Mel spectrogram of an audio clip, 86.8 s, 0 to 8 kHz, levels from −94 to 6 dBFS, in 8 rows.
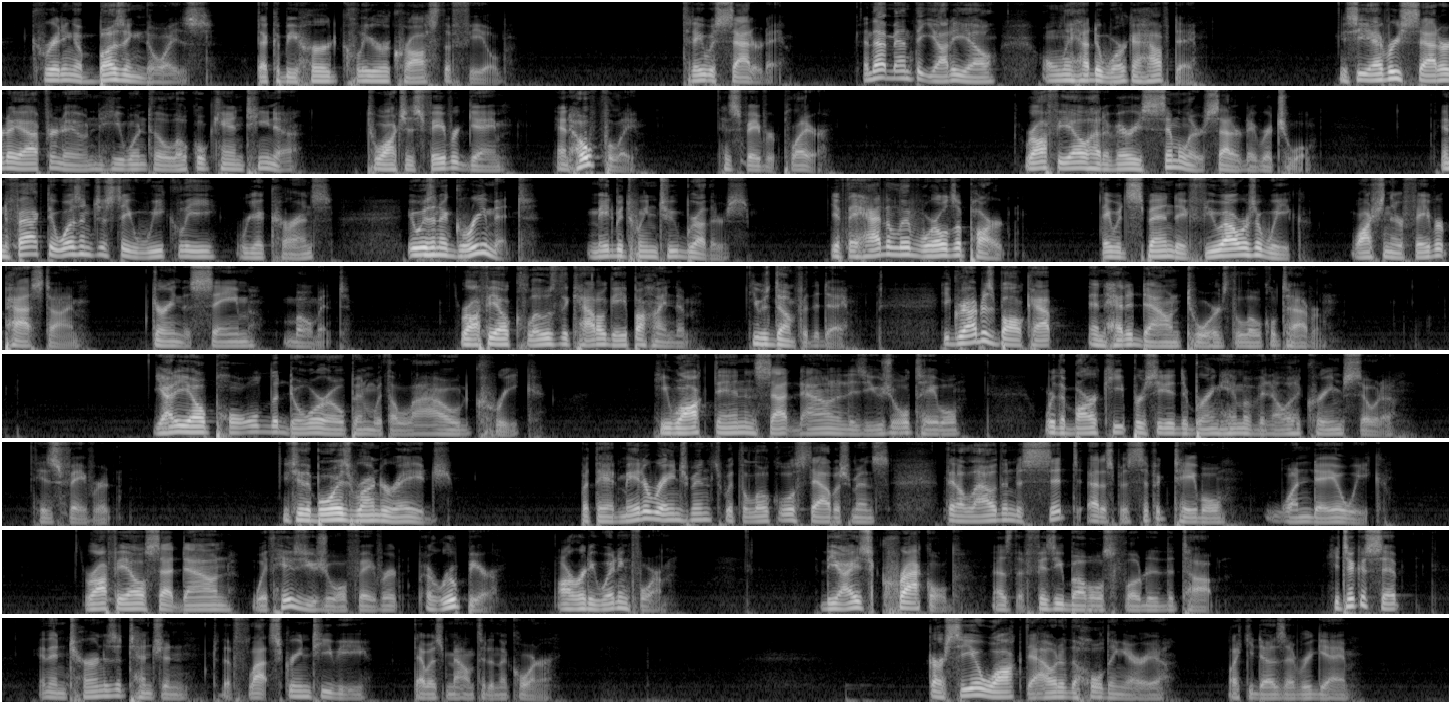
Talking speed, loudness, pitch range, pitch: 165 wpm, -26 LUFS, 105-145 Hz, 125 Hz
